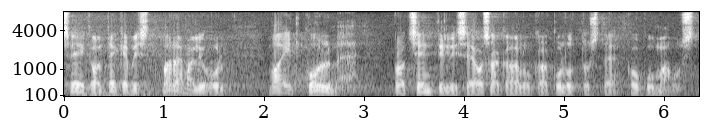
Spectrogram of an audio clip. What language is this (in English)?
Estonian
